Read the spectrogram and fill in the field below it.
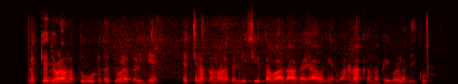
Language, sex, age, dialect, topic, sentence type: Kannada, male, 18-24, Mysore Kannada, agriculture, question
